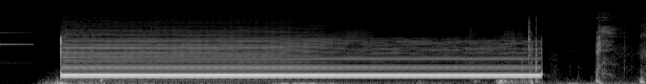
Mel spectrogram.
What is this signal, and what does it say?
Dial tone (North America), 350 + 440 Hz.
